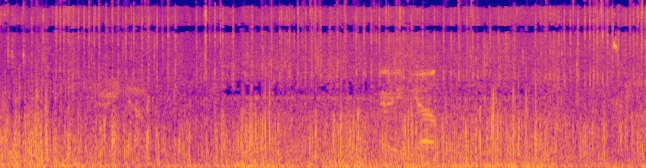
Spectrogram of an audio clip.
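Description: Wind buffeting the microphone in a steady, loud low rumble.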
